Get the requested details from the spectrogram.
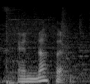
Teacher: The D in the word and is dropped, and she joins the words and nothing with the N sound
